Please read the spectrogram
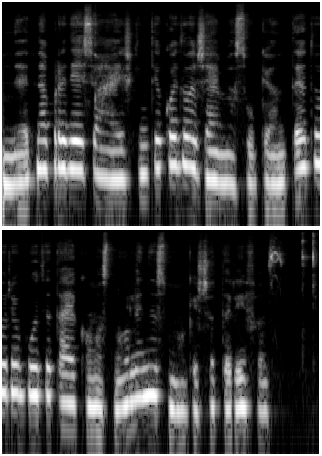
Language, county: Lithuanian, Vilnius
